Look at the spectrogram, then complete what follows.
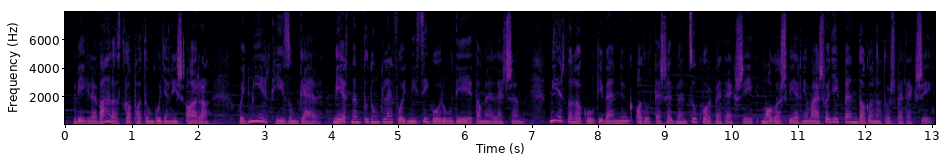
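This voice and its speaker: A woman's voice: low voice, a little mellow. Woman presenting, music underneath. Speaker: radio presenter. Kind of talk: scripted narration for a science programme.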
